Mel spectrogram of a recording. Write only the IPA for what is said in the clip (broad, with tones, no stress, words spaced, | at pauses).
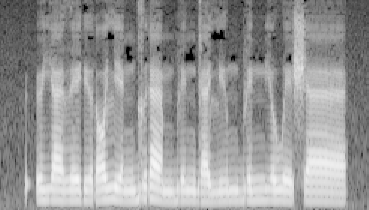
ʔʏ˨jæ˨ðe˨ ɾʲɤ˨ɾɔ˦lʲæ˨ ŋɡɯ˦ɾæ˨ mbe˦ŋɡæ˨lʲɯ˦ mbe˦mʲɔ˦ we˨ʃæ˦˨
